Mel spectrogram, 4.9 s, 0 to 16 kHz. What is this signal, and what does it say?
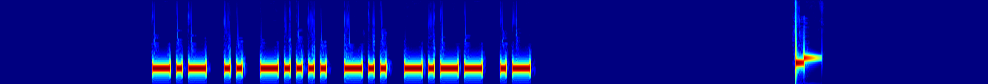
Morse code, heard as a keyed tone, about 40 wpm, 700 Hz. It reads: KI6DYA
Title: USA Call Signs - 2x Character Spacing - 40wpm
